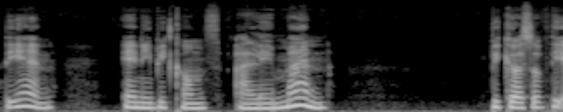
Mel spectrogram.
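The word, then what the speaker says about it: alemán: the a at the end and it becomes Al man because of the accent we know we have to stress the last syllable and the last example here is Eng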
